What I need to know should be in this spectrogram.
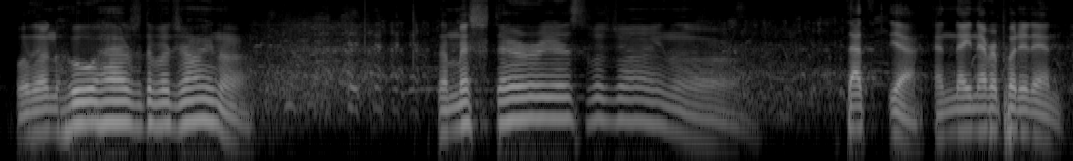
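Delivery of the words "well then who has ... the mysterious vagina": deliberate, slow, drawn-out put-on cartoon character voice. Acting out a pitched joke where Zoidberg speaks to Fry: Zoidberg voice. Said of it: "That Zoidberg voice saying that V word".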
